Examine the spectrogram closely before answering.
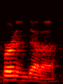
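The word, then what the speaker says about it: Bernadetta: god it is why literally everyone in the game pronounces it burnin detta with an N what the [ __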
